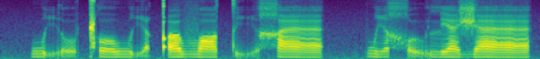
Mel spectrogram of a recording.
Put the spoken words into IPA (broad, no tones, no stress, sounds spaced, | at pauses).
w ḭ ɾ o̰ ǁ o w ḭ qʼ u v ɒ t ḭ χ æ | p w i χ ṵ lʲ æ ʒ æ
